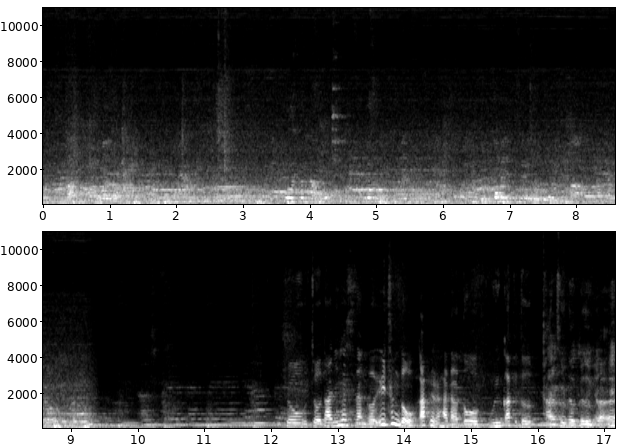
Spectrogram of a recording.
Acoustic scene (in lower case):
cafe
